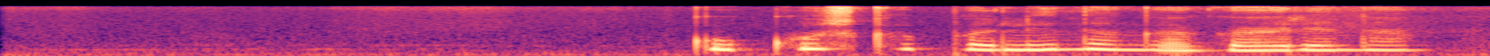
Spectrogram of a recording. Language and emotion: Russian, sad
